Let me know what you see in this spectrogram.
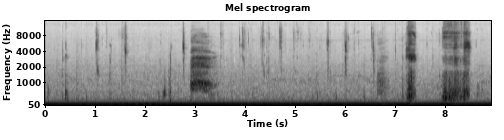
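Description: Close-miked chewing and biting of soft, fatty braised pork belly: wet smacking mouth clicks throughout. Louder mouth noises come about three seconds in and again near the end.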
